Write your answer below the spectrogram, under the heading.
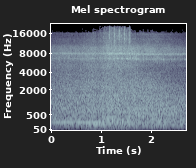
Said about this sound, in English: And coming down the street here is a truck. It looks like a semi of some sort. Yeah, it's a coal truck. That's a coal truck running. And those are 24 hours a day here.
